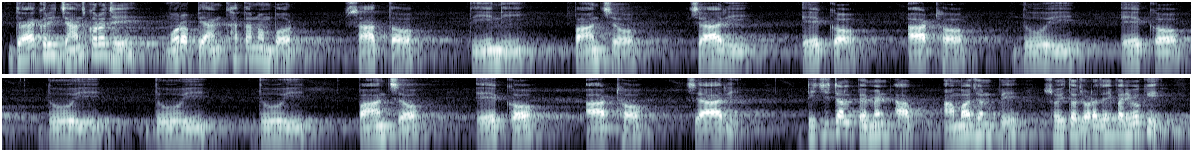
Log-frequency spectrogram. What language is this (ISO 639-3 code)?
ori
